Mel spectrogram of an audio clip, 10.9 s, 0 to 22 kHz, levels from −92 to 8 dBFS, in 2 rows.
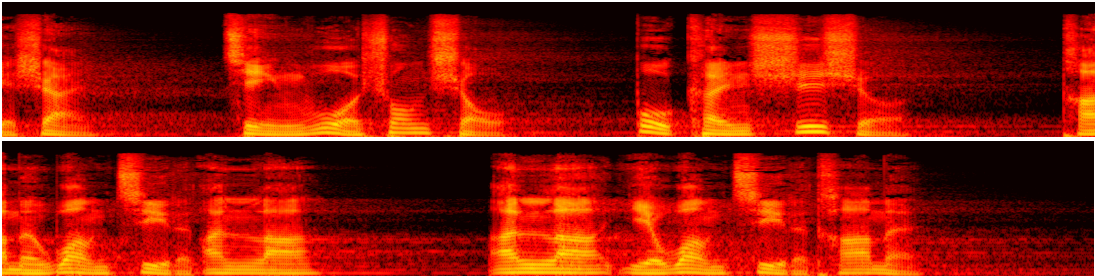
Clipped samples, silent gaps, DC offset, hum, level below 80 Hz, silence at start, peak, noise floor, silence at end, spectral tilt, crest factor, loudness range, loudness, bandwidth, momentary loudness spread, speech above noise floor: under 0.1%; none; under 0.1%; none; -44 dBFS; 0 s; -4 dBFS; -60 dBFS; 0.85 s; -3.5 dB/octave; 22 dB; 2 LU; -24 LUFS; 15.5 kHz; 11 LU; 36 dB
